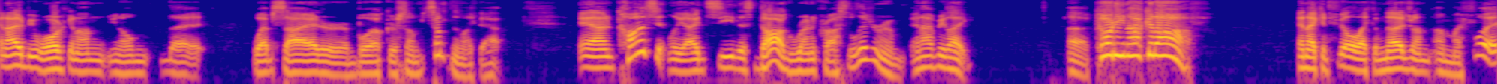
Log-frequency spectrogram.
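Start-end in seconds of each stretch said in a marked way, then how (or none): 10.9-12.0 shrill, very loud, full-on scolding yell. Retelling telling a dog to stop running across the room: imitating himself yelling at a dog. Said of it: "why are you yelling at me?".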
